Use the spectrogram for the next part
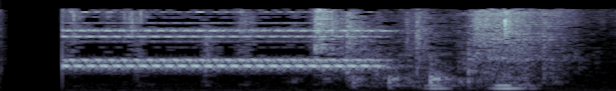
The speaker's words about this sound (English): The phone is driving you crazy.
